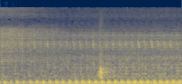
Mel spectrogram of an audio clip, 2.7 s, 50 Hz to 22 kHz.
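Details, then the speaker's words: Vikrant V15 motorcycle after one-way clutch repair for a bad engine noise: steady even idle thump around nine beats a second, no rattle or clatter; noise gone. "कोई भी आवाज़ नहीं है भाई के अंदर"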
